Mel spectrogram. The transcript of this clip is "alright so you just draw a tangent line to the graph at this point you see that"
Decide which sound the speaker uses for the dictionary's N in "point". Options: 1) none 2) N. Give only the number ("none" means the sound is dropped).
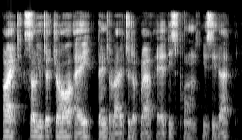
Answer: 2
